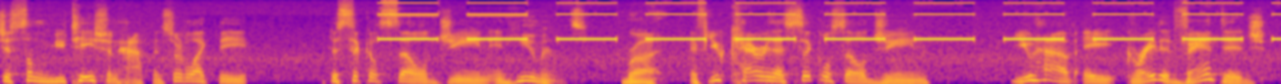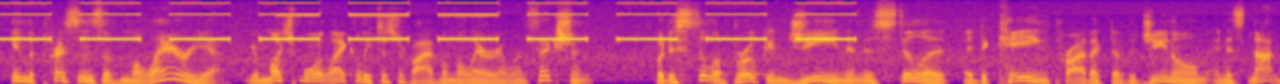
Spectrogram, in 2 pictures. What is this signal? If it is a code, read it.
Evenly repeated beeps, with speech in English. There is no code.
